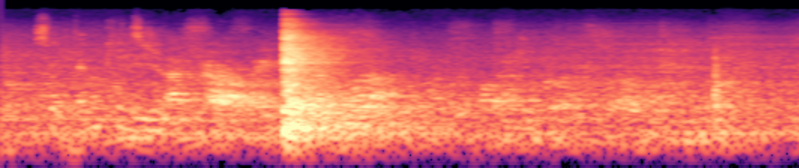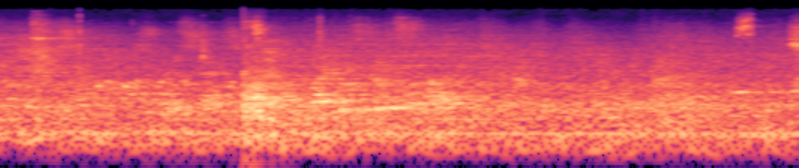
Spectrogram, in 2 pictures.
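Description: A loud thud about two seconds in that dies away over half a second, then a softer knock about seven seconds in, over faint voices and a steady low hum.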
